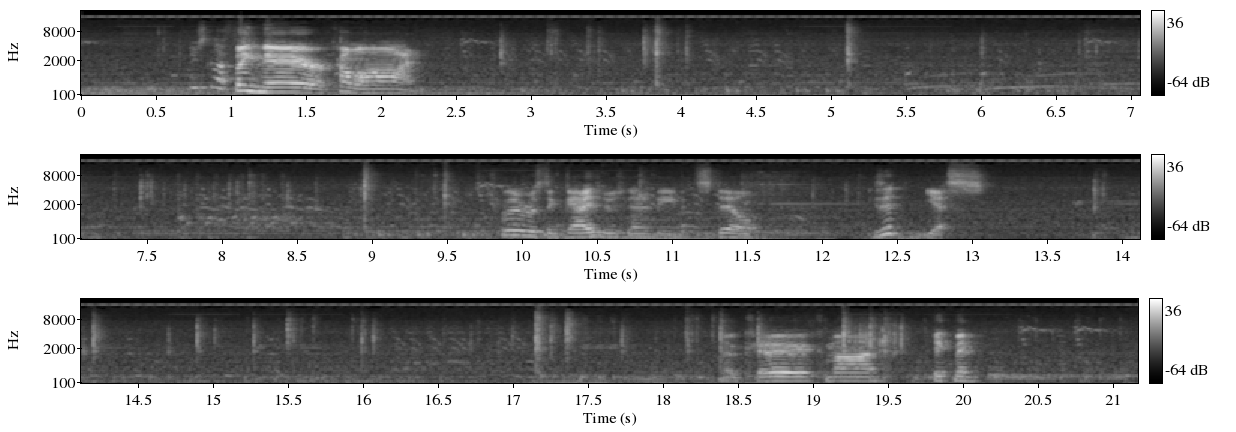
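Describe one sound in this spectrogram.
Small game creatures cry out in squeaky, rising voices through a television speaker.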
